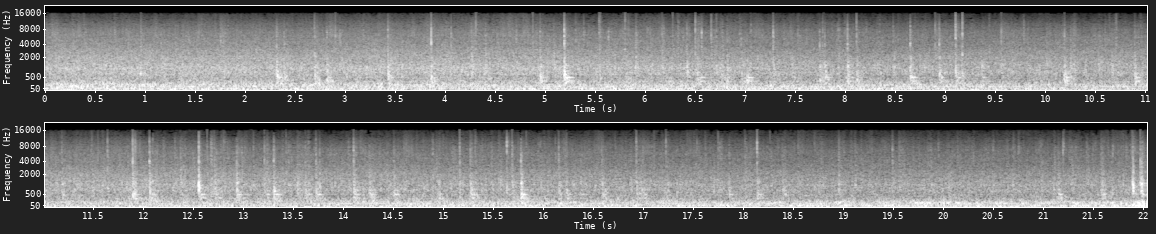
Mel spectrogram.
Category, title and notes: Sound effects > Other
It's raining softly outside and the drops hit the window lightly.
